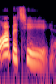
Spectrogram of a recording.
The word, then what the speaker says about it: abatis: And that's spelled A-B-A-T-I-S. So that's following the French rules of spelling. – A-B-A-T-I-S. Oh, abattu. Well, that I can see you silent S.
